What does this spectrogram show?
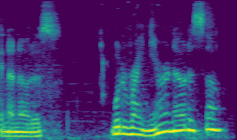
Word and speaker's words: Rhaenyra: Would Rhaenyra notice though? I think I'm still saying her name wrong. Rhaenyra, that's how Damon said it.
